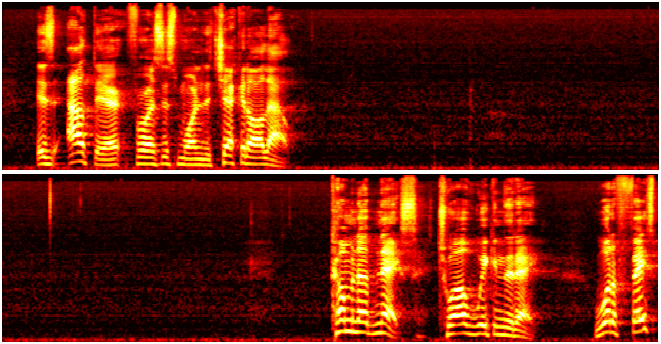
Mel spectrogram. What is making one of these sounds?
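A young man speaks calmly and close into a microphone, with pauses.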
